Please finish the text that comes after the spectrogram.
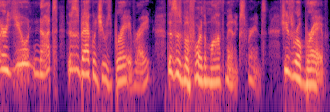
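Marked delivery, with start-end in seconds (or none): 0.0-1.1 higher, drawn-out disbelief; mock incredulous. Retelling his answer to her order to go look, mock incredulous. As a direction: stretch it out in retold incredulity.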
